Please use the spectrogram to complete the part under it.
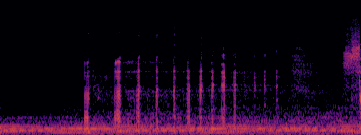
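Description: A magic spell chimes with a rapid string of bright pings.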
